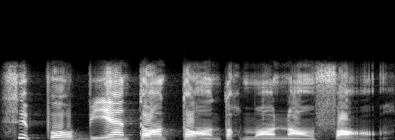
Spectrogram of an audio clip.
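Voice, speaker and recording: A sly big bad wolf, done by a woman telling the story, drawling each word slowly in a fake-sweet tone. He speaks a little lower than the teller's own voice. It is a storybook reading for children. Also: very animated, heavily acted. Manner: slow, drawn-out and sly.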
